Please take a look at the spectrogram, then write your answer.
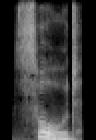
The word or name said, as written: sword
